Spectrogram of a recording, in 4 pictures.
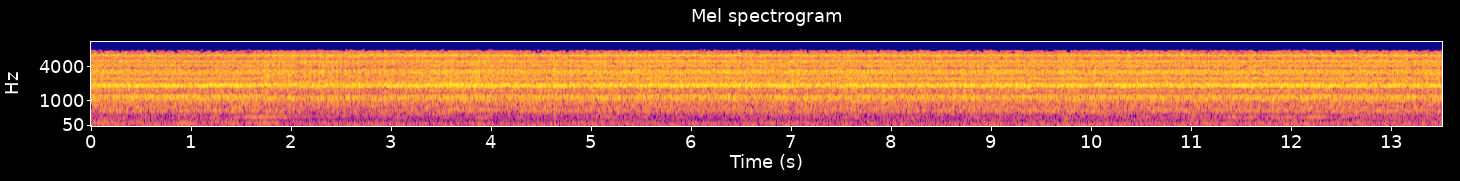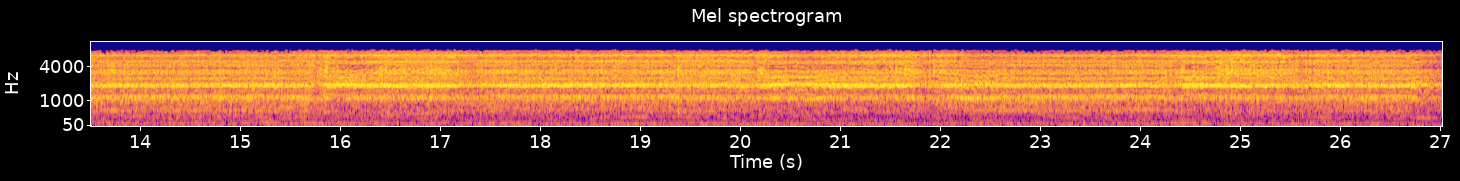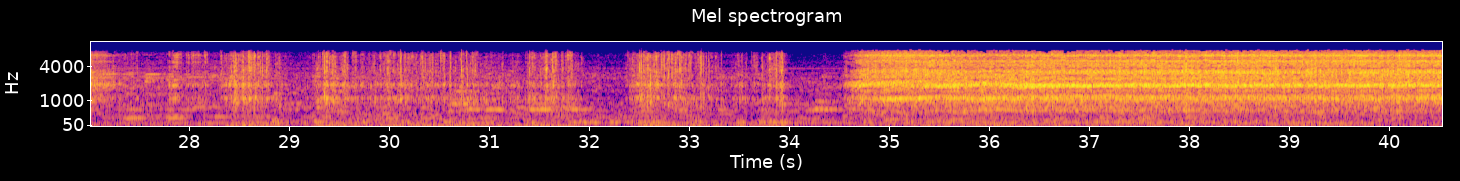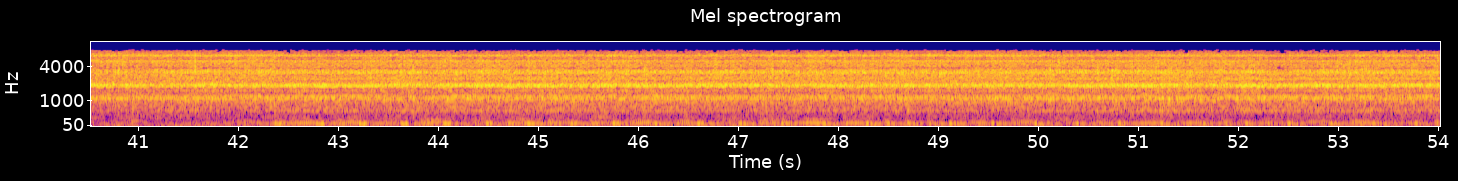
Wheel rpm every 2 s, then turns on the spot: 160, 160, 160, 160, 160, 160, 160, 160, 160, 160, 160, 160, 160, 90, 20, 20, 20, 80, 160, 160, 160, 160, 160, 160, 160, 160, 160.
28-34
